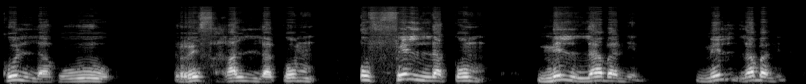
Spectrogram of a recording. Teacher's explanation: नून का शायबा तक नहीं रहना, नून की बो भी नहीं आना, नून का पता पता अता पता कुछ नहीं रहना, गायब, वो इदगाम कर लिया, सख्ती से लाम और रा के अंदर चलेगा, नहीं पढ़ेंगे, गुन्ना नहीं करेंगे, जल्द लाम और रा से ही पढ़ेंगे। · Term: इदगाम बिला गुन्ना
